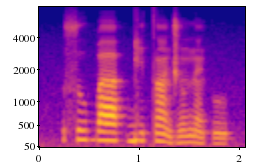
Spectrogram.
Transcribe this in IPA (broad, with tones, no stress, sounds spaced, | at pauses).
s u˦ b a˦ | ɡ i˦ t ã˦˨ d͡ʒ ũ˧ n ɛ̃˨ k u˨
